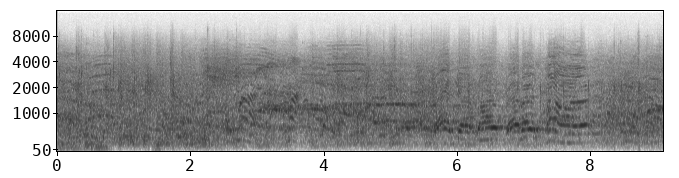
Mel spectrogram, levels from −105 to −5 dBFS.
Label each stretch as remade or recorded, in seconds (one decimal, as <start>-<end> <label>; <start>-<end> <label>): 0.0-9.1 remade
